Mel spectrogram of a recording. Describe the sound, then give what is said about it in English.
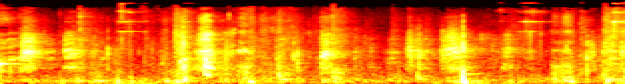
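A dog sniffs in a rapid, uneven run of short breathy snuffles, with quick inhalations and faint panting filling the few seconds, and no voices. “So, do the sniff.”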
